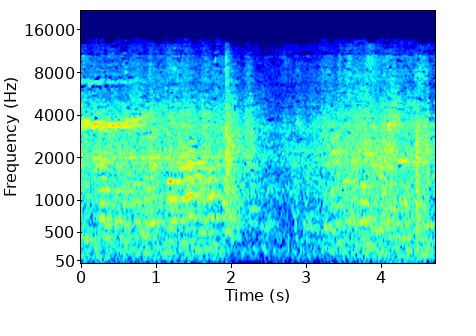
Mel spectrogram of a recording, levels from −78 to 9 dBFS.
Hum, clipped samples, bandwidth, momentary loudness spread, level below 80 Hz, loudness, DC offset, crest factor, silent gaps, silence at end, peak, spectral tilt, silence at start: none; under 0.1%; 14 kHz; 15 LU; -56 dBFS; -17 LUFS; under 0.1%; 16 dB; none; 0 s; -2 dBFS; -0.5 dB/octave; 0 s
